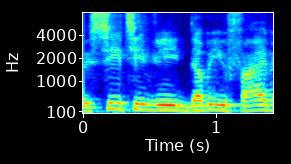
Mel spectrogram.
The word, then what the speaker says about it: CTV W5: And you were featured on a I'm going to try to say this correctly, CTV W5 investigation.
